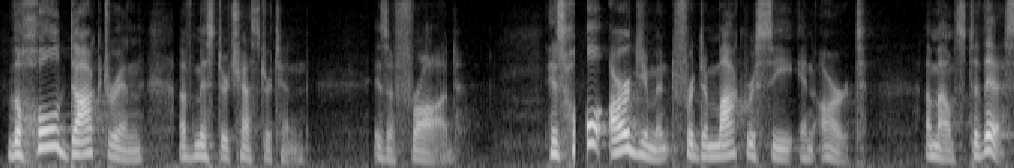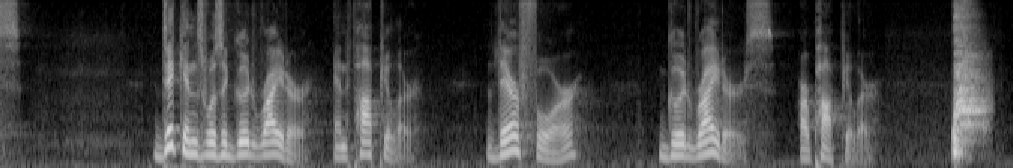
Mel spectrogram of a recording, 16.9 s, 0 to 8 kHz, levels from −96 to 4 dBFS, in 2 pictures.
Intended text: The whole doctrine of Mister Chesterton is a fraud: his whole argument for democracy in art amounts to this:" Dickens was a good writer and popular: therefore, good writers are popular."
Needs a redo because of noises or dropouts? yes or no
yes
